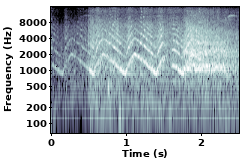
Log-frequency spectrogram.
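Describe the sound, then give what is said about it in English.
A police siren wails loudly as the police arrive, its pitch sweeping rapidly up and down in repeated cycles over a low rumble of engine and road noise. “The police arrive.”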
